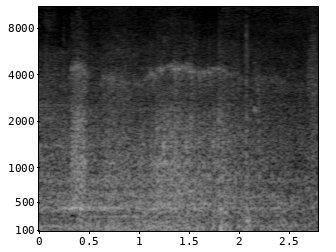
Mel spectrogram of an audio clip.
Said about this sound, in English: Truck.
